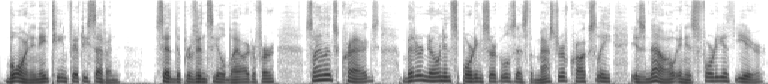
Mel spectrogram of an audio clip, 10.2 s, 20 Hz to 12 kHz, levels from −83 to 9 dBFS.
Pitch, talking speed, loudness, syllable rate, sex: 125 Hz, 160 wpm, -18 LUFS, 4.1 syllables/s, male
